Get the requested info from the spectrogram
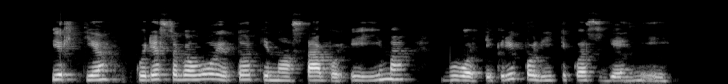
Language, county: Lithuanian, Kaunas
